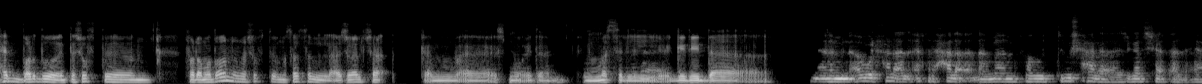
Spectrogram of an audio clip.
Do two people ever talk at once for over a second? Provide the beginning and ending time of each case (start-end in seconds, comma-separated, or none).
none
